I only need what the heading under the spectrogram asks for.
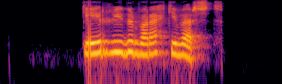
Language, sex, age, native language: Icelandic, other, 30-39, Icelandic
